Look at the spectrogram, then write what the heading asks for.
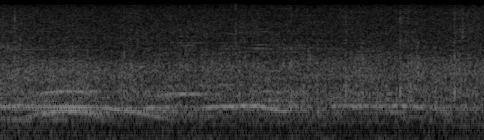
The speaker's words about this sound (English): Clap your hands unto him. I said clap your hands unto him.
